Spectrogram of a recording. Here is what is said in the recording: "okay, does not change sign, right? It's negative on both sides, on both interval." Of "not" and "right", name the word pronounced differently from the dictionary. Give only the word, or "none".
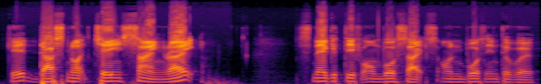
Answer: right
